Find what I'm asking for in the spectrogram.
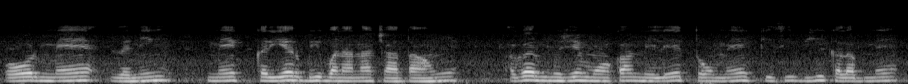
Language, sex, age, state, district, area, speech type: Urdu, male, 18-30, Uttar Pradesh, Muzaffarnagar, rural, spontaneous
